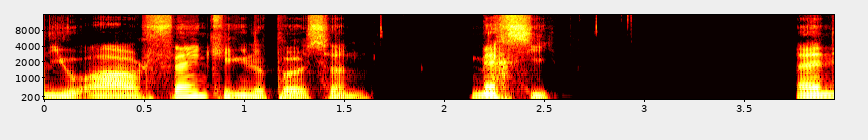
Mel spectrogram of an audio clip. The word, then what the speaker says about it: merci: are thanking the person, merci. And it's not written like in English mercy, like M-E-R-C-Y. Merci in French, it is M-E-R-C-I.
